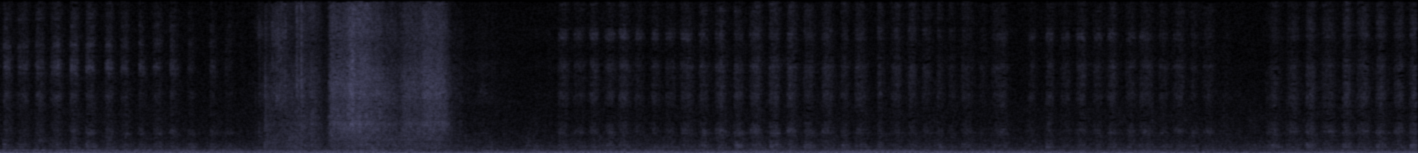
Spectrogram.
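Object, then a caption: Colored pencil on a paper sheet. A green colored pencil rubs across a flat paper mandala coloring sheet, making steady, quick, scratchy strokes, with a brighter, rougher stretch of shading early on. The coloring continues in a fast back-and-forth rhythm over a constant low hum.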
